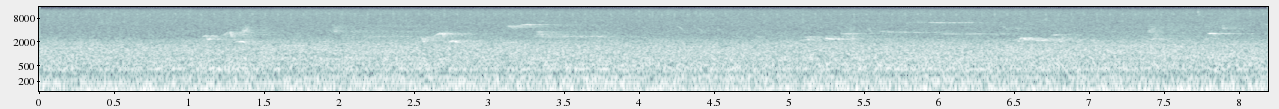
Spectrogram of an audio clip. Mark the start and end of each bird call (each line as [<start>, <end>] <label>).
[0.79, 8.19] Gray Catbird (Dumetella carolinensis)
